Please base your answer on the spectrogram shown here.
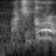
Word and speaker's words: Machi Koro: But Machi Koro? Machi Koro. That's how you pronounce it.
